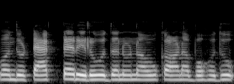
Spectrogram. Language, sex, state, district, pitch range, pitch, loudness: Kannada, female, Karnataka, Mysore, 215-220 Hz, 220 Hz, -13 LUFS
